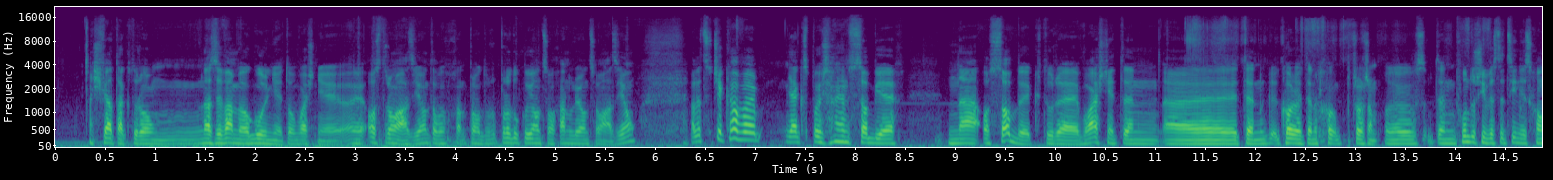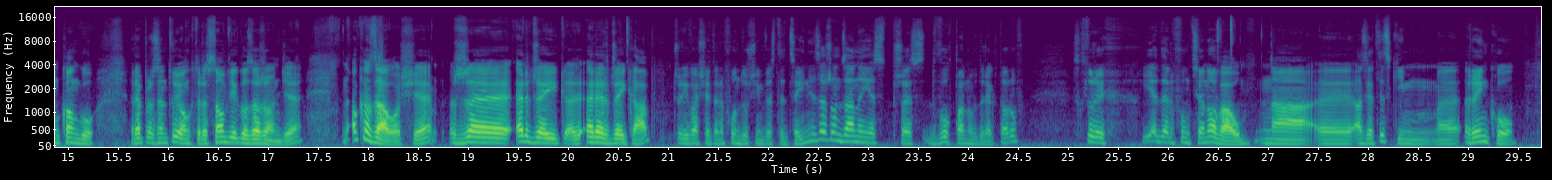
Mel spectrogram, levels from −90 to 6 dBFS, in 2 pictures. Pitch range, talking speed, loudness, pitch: 110-135 Hz, 125 wpm, -21 LUFS, 120 Hz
